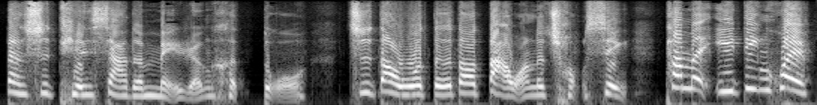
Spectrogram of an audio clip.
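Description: Woman reading a plaintive ancient courtier, high and anxious, in a dry room. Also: normal speed, no echo, close to an everyday voice. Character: ancient male courtier, tearful, anxious favorite.

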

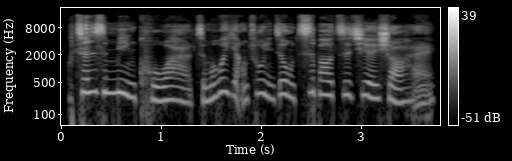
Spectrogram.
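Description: A woman voicing a furious, despairing middle-aged mother who wails and hurls accusations at her son. The mother's lines are raised high and loud against the speaker's own calmer voice. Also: fairly quick, no echo, clean studio sound. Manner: shrill, wailing, accusing.

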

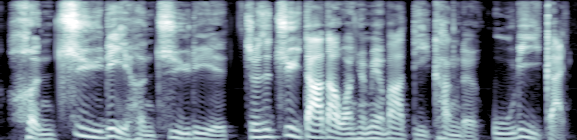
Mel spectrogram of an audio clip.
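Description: Lively, fast-talking man. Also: medium pitch, no echo. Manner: earnest, repeats "对对对" often. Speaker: podcast guest. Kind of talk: candid personal conversation.

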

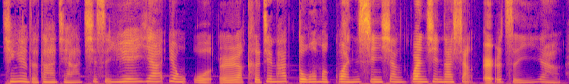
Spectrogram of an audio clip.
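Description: A woman hosting a devotional podcast. She retells a Bible story with animated delivery and often sinks into soft half-whispers. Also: a little high, moderate pace, gravelly, no room sound, soft background music.

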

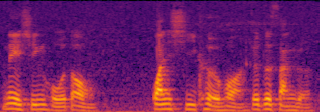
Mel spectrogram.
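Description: A man's voice: medium pitch, dark tone, a little hiss or hum. A young man hosting a casual podcast chat, joking around and swearing often. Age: young adult. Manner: fast, joking, swears a lot. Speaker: podcast host.

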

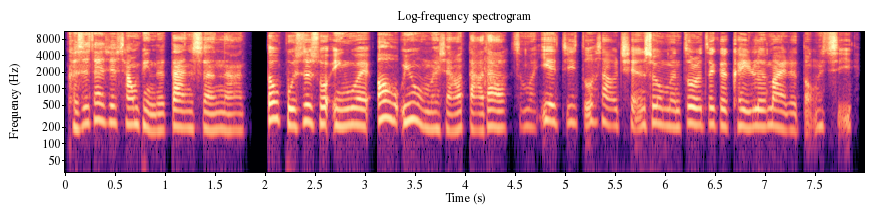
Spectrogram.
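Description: A woman's voice: medium pitch, warm tone, no echo. A woman with a Taiwanese Mandarin accent tinged with Japanese, chatting casually in a girlish, gushing, giggly manner as a guest. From Keelung, Taiwan. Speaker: podcast guest, shop staffer. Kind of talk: casual chat.

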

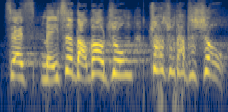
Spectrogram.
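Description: High bright-voiced woman preaching in a hall. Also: brisk. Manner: emphatic preaching in repeated rhetorical lists. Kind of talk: sermon.

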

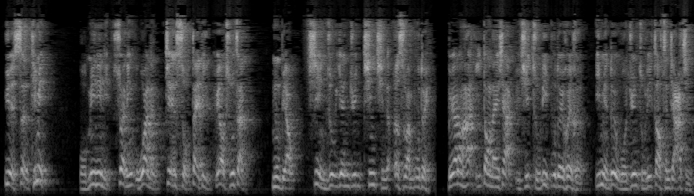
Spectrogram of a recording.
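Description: A man's voice: lowish voice, fairly quick, a bit bright. A man voicing a confident veteran general who gives firm orders. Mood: commanding. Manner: firm, commanding. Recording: roomy, slightly dull audio.

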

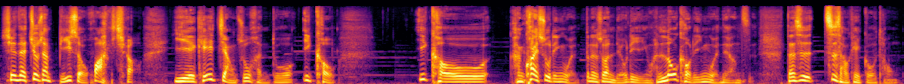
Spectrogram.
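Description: A middle-aged man with a Taiwanese Mandarin accent, hosting a radio show and chatting through an animated story. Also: medium pitch, normal speed, no echo, soft background music. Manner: animated, chatty, acts out quoted lines. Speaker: radio host. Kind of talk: casual storytelling monologue. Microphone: studio microphone.

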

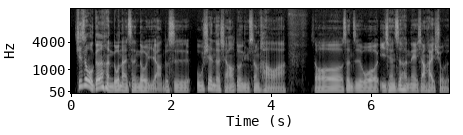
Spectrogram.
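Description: A man's voice: low-pitched, no room sound, studio quality. A young man, hosting a podcast and telling personal stories in a chatty, candid way full of fillers. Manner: chatty and candid, lots of fillers, animated when retelling. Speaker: podcast host. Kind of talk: casual storytelling monologue.

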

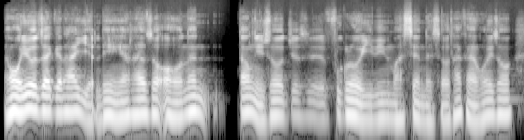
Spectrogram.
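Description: A man hosts a solo podcast and tells a story in Taiwanese-accented Mandarin. His voice sits on the low side and sounds dark and mellow. He keeps the telling lively and breaks into small laughs along the way. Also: rapid-fire. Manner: animated, laughs between lines. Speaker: podcast host.

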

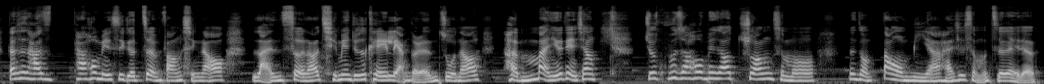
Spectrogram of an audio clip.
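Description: A woman podcast host with a Taiwanese Mandarin accent, telling a story casually, with stammering restarts. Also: medium pitch. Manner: stammering restarts, acts out quotes.

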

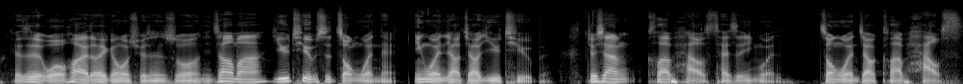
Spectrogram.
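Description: A man's voice: fairly low pitch, clean tone, no room sound, clean studio sound. A man with a Taiwanese Mandarin accent co-hosting a morning news podcast, chatting casually and playfully, often laughing as he corrects English stress. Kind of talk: casual chat.

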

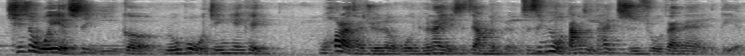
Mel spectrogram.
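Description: Fast-talking woman telling a story. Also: fairly low pitch, slight background noise. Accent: Taiwanese Mandarin. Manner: rambling, animated storytelling with quoted dialogue and laughter. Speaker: podcast co-host. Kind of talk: casual chat, telling a personal story. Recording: echoey room with faint music.

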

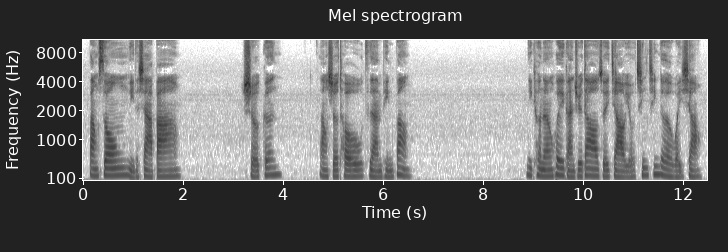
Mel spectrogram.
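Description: A woman leading a guided breathing and relaxation meditation in a calm, gentle, soothing manner with deliberate pauses. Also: sits low.

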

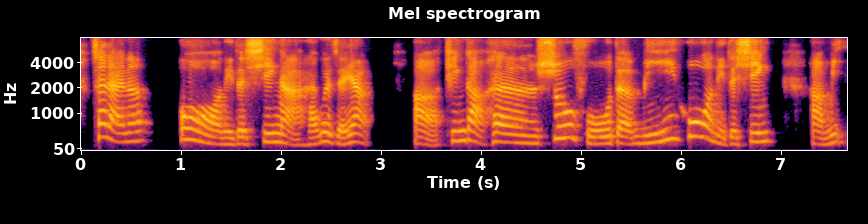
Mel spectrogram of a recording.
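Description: A woman with a Taiwanese Mandarin accent, a Buddhist nun giving a dharma talk in a lively way, full of little interjections, slowing down to read sutra lines. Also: medium pitch. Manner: slows down when reading sutra lines. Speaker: Buddhist nun teaching scripture.

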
